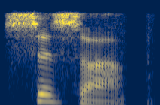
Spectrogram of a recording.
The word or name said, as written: sysop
